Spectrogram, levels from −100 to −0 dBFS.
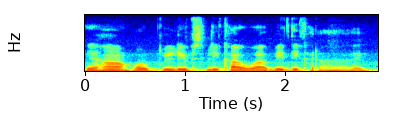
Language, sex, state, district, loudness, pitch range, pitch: Hindi, male, Jharkhand, Ranchi, -17 LUFS, 110-120 Hz, 115 Hz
